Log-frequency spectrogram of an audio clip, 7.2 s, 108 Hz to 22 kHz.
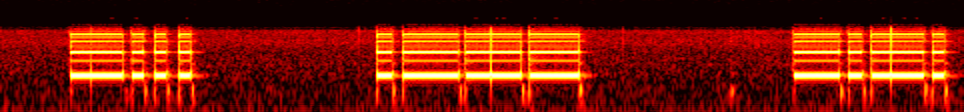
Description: Morse code, heard as a keyed tone, about 13 wpm, 620 Hz. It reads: B J C
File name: curso / ejercicio 25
